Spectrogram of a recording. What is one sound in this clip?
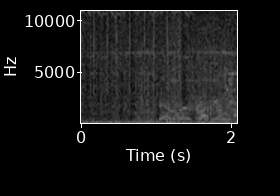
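Cannon fire rattles in rapid bursts.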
